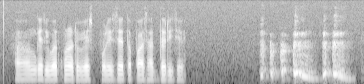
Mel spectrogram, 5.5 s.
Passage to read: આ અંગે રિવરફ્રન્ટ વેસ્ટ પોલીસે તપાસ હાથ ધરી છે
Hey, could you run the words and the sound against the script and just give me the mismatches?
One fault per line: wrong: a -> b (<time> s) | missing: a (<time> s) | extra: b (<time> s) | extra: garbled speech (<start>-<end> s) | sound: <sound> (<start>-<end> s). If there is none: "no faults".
sound: throat clearing (3.9-5.4 s)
